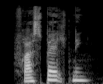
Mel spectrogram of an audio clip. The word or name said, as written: fraspaltning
